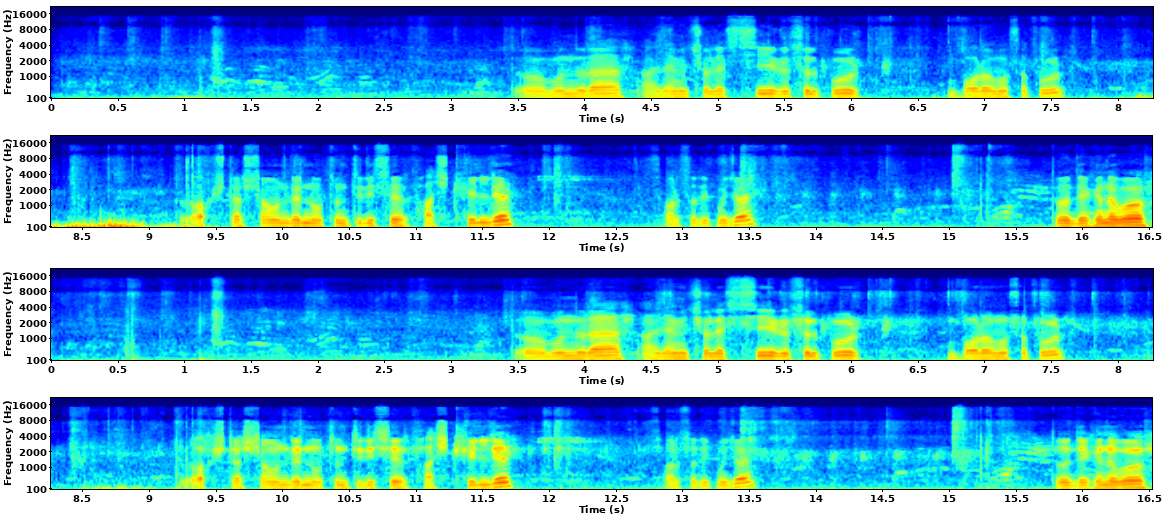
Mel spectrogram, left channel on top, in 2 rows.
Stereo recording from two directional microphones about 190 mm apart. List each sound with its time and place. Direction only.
3.4 s speech: centre (ahead or behind)
9.4 s speech: 15° left (ahead or behind)
12.8 s speech: 10° left (ahead or behind)
15.7 s speech: 20° left (ahead or behind)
